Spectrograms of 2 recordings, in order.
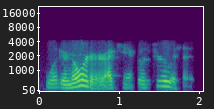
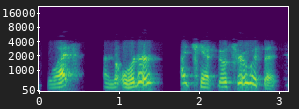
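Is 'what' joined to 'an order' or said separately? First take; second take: joined; separate. First: What an order is one joined exclamation. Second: What and an order are separate indignant questions.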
